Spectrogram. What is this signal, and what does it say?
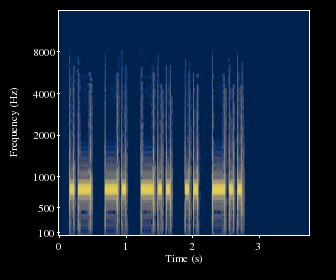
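Morse code, heard as a keyed tone, about 19 wpm, 800 Hz. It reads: ANDID
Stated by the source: Morse code dictation at 18 wpm from the IW3SGT QRS Morse code training course, five-character groups of 300 characters.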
